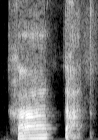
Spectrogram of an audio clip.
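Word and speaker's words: חטאת: Ahora, la palabra pecado en el hebreo, que es donde se escribió la Biblia en el original, se dice yatat, J-A-T-T-A-T, Jatat. Así se pronuncia la palabra pecado en el hebreo.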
